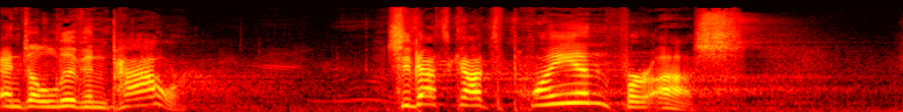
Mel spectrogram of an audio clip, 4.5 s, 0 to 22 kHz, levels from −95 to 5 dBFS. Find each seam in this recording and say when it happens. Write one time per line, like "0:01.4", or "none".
none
